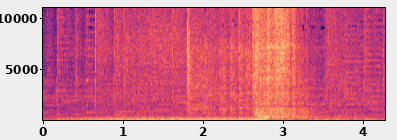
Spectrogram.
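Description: Mid-engine C8 Corvette's V8 being revved: the engine note builds for a couple of seconds, peaks in a loud burst and drops back. Background music plays throughout.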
